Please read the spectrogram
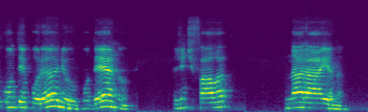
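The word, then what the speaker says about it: Nārāyaṇa: No sânscrito contemporâneo, moderno, a gente fala Narayana. Narayana. Ura é a tônica, porque ela é a primeira longa de trás para frente.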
